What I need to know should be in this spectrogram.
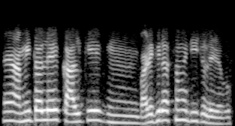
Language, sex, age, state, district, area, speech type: Bengali, male, 18-30, West Bengal, Nadia, rural, conversation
